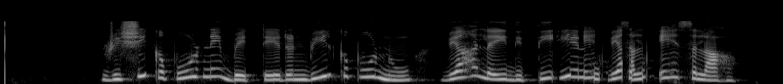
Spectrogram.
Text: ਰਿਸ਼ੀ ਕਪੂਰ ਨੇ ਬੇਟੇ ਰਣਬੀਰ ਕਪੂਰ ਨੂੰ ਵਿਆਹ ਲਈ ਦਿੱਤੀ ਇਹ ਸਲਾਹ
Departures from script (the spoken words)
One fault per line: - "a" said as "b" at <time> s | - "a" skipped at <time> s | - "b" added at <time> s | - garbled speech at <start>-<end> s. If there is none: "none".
- garbled speech at 5.6-6.5 s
